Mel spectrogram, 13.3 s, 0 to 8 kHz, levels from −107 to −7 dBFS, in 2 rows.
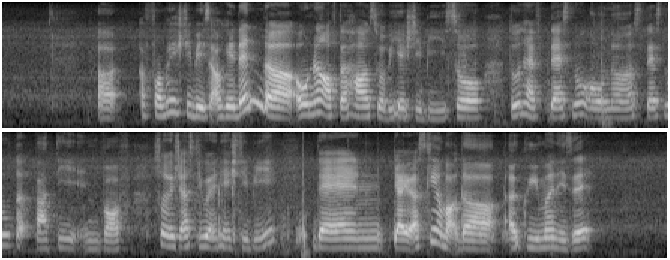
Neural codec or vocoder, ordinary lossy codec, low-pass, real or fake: none; none; none; real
